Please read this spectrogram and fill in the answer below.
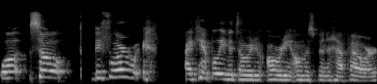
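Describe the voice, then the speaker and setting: A woman is speaking. Her intonation is lively. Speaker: podcast host. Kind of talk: casual chat. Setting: live video show. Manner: quiet, soft-spoken.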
